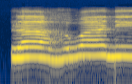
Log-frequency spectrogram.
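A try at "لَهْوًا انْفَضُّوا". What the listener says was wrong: Ya, tapi ikfa-nya fa nempel di huruf fa. Coba huruf fa dulu gimana? Afa. Iya, nimfa nempel kayak tadi. Jangan terlambat, langsung. Nimfa.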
